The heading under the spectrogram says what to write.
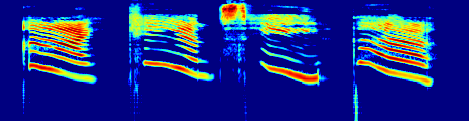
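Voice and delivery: put-on drawn-out, very high, slow babyish voice. Reading flashed words aloud for students in a baby voice. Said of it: "we're going to read them like this. ... in our baby voice".

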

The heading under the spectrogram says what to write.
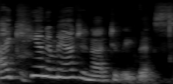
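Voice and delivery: voice welling with emotion. Answering a question about a career do-over, getting emotional. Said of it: "I'm getting emotional".

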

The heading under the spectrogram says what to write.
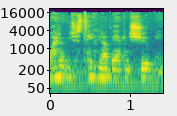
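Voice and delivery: put-on under-breath muttering. Quoting a woman everyone was teasing, retelling a muttered remark. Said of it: "She said that under her breath".

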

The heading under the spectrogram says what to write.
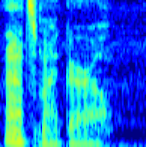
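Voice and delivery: low, soft, hushed murmur under the breath. Voicing a character watching a replay of a battle: half-whispering under his breath. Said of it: "as he whispers under his breath".

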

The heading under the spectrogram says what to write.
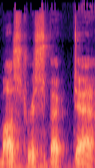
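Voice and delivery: soft, slow, low-pitched voice. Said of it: "born with the gene that says".

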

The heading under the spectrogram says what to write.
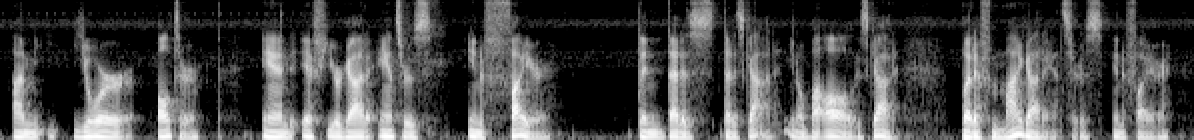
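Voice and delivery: ordinary talk

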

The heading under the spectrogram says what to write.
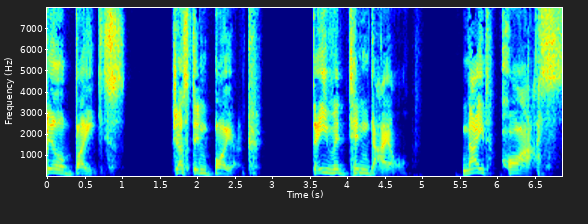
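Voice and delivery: put-on attempt at a New Jersey accent. Reading out a list of names, the speaker tries a New Jersey accent. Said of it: "I'm gonna try for New Jersey Richard".

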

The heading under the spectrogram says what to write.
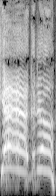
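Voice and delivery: mock shrill yell, way up high. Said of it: "I'm like".

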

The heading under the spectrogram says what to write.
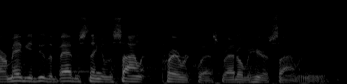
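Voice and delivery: low, soft sarcastic tone.

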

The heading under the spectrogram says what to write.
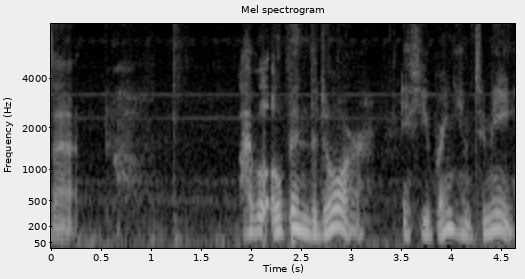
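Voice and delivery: softened, gentle delivery. Storyteller voicing a female voice that grows softer, in a softer voice. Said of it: "The voice gets softer and she says".

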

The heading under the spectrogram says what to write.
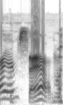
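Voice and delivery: very high, froggy puppet voice. Acting out a scene from a TV show: Sam's voice. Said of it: "that's how he speaks".

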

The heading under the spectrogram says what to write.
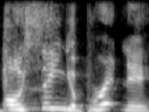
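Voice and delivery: mock put-on British accent. Imitating a contestant who puts on a fake british accent. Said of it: "who has a fake British accent".

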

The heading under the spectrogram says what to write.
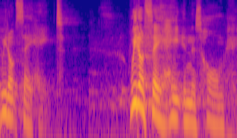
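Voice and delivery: put-on deep, low, soft, genteel, polite British accent. Speaker quotes their nana correcting them for saying hate, in a polite british accent. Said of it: "in her really polite British accent".

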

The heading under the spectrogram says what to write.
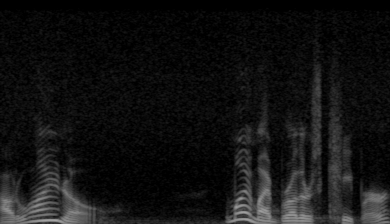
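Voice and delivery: mock thick, oozing sarcasm with swooping pitch. Acting out Cain's answer when God asks about his brother: Cain dripping with sarcasm, put on. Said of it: "words that were dripping with sarcasm".

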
